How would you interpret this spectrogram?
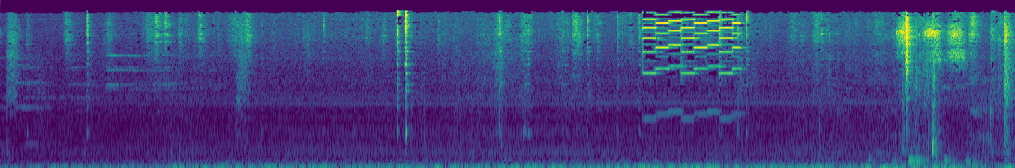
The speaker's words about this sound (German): nimmt das Telefon ab.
